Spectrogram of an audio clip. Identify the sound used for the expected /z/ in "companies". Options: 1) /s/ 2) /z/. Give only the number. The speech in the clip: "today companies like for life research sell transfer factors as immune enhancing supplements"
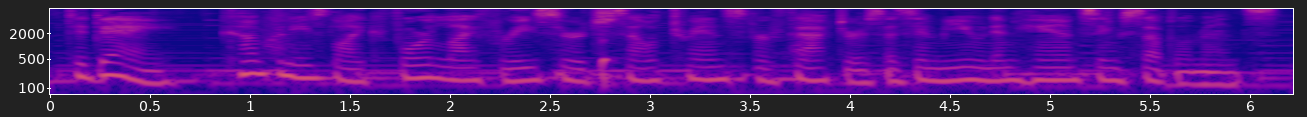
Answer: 2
